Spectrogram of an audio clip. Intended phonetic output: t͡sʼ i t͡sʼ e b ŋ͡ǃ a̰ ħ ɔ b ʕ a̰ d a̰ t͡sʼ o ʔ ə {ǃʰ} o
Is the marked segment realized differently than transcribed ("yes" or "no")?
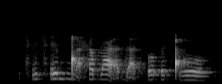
yes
